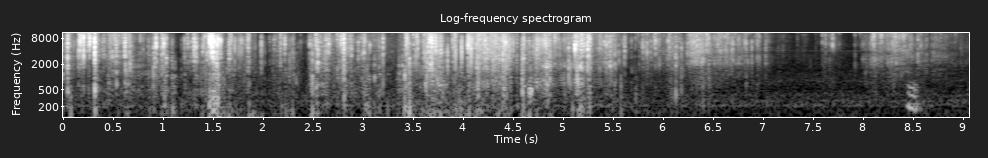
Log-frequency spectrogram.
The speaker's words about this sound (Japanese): はい、外のフィルムが剥がし終えたので箱を開けていきたいと思います。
